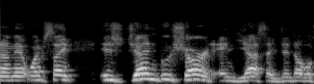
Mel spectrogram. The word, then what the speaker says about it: Bouchard: going to find on that website is Jen Bouchard. And yes, I did double check with her on the pronunciation of her last name because I didn't want to mess it up.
